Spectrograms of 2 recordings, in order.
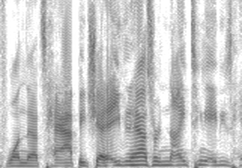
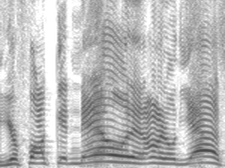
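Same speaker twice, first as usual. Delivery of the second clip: put-on high, loud kid cheering; mock excited shout of praise; 7 semitones higher, 6 dB louder than usual. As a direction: yell praise like a thrilled kid. John cheering robot on.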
